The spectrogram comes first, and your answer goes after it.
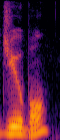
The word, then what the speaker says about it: Jubal: My name is Jubel, right? You got that? Jubel. How do you spell that?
